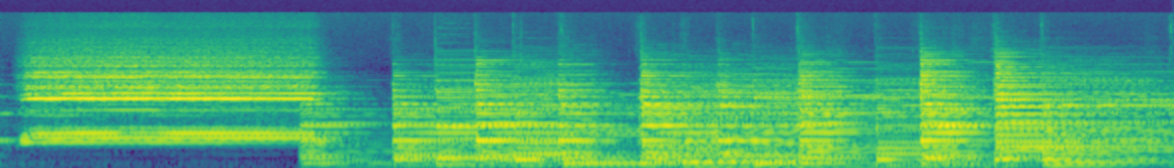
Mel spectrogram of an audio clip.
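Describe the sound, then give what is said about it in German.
A loud, steady whistle from a train standing at a station blows for about two seconds, then gives way to a series of short, rhythmic tonal blasts of the same timbre. No voices are present. “Am Bahnhof steht ein Zug parat, steig ein, steig ein.”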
